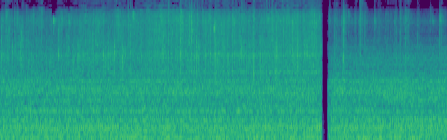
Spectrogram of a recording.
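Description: Hot oil sizzling steadily in a frying pan around a frying eggplant-and-egg omelette, broken by a split-second gap about three seconds in.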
